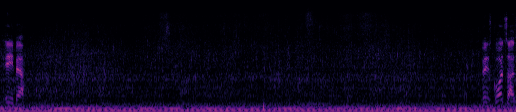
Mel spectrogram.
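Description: Boat engine running steadily at low trolling speed, a constant low hum.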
